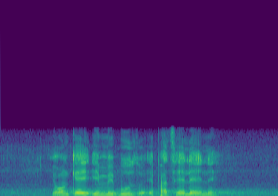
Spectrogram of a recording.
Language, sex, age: Zulu, male, 25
